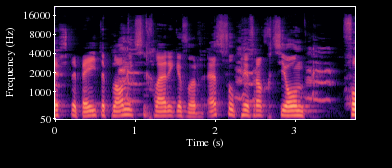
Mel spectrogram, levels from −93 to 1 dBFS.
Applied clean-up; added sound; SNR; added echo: classical method log-MMSE.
